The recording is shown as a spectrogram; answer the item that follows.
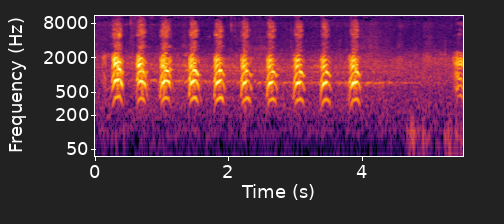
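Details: Bouvier des Flandres barking: a rapid run of about ten short, harmonic barks, roughly one every third of a second, then a pause before one more bark begins at the end.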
